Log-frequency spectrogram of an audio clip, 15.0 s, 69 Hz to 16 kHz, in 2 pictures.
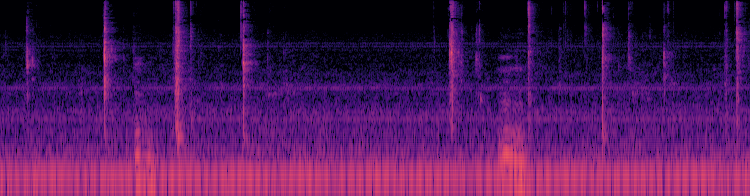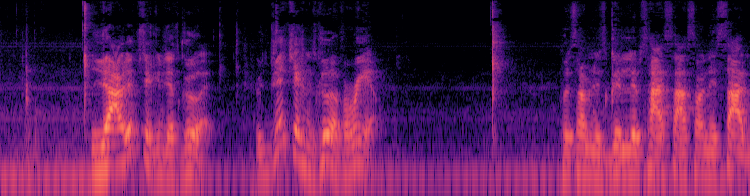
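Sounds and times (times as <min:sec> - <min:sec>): steady low hum: 0:00.0 - 0:15.0
wet lip smacks: 0:01.0 - 0:02.7, 0:04.4 - 0:08.4
person humming: 0:01.3 - 0:01.8, 0:05.0 - 0:05.4.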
